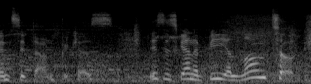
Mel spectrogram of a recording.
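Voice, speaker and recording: Loud and high-pitched, a woman's voice swings very widely in pitch. Noticeable background noise sits behind her. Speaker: travel vlogger. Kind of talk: casual vlog talk. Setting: outdoors.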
